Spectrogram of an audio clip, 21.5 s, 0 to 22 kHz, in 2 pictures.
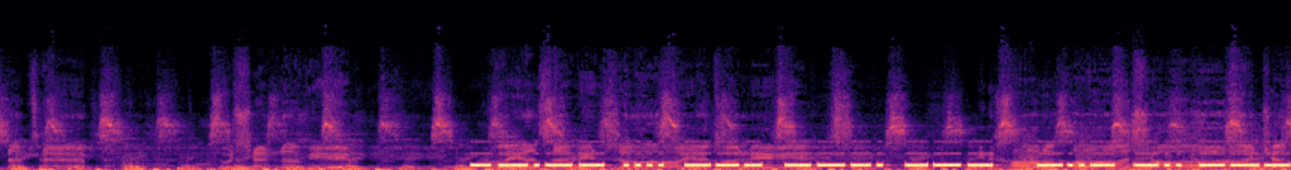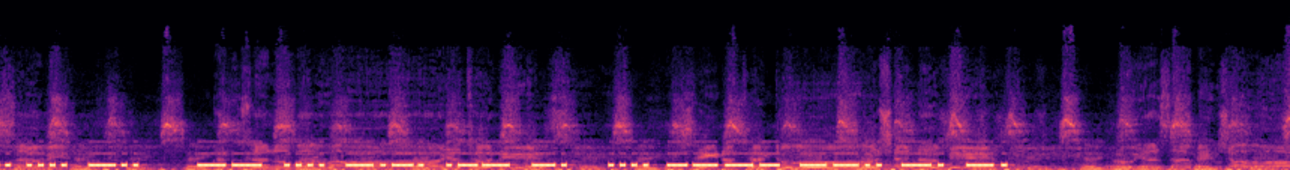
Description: Morse code (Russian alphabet), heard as a keyed tone, hand-sent with a bug key, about 25 wpm, 740 Hz, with room echo. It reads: ЪХОЧО ЬДЧХД МХЦВН ХШЗНН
